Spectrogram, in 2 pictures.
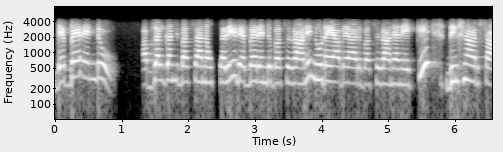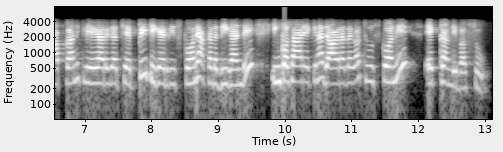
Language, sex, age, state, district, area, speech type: Telugu, female, 30-45, Telangana, Suryapet, urban, conversation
